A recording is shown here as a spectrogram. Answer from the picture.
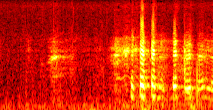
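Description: A wordless, quavering human voice on an old film soundtrack, starting about a second in after a quiet moment of film hiss.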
